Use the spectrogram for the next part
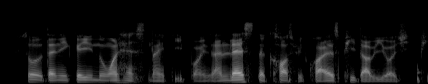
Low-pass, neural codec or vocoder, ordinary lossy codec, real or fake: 7.2 kHz; none; none; real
